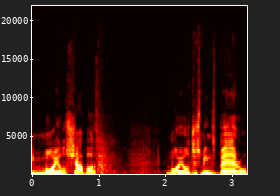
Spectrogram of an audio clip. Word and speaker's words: Siabod: up the hill but yeah Shabad how to pronounce it first of all well it's spell s a b o d MO shabot Mo just means bare or bald in Welsh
